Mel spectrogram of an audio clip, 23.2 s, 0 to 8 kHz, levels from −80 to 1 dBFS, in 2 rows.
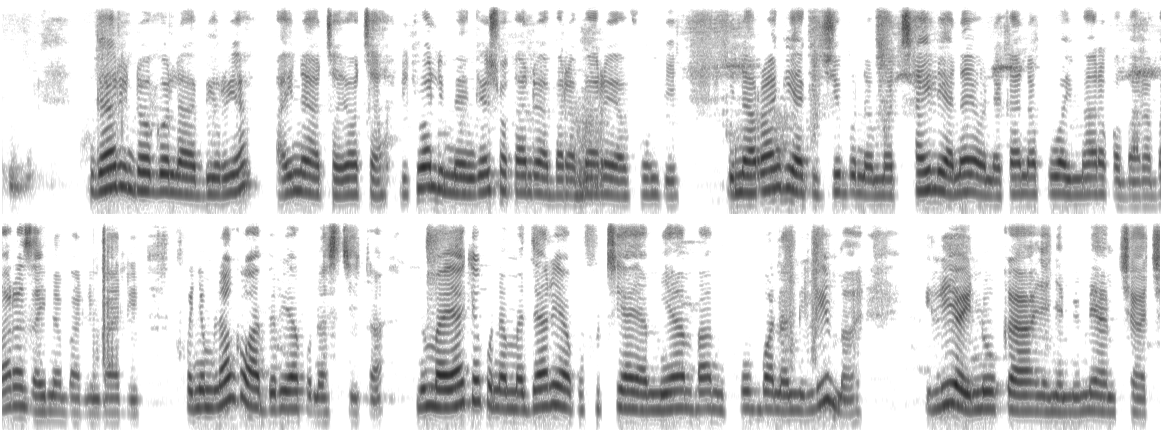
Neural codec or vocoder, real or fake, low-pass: none; real; 7.2 kHz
